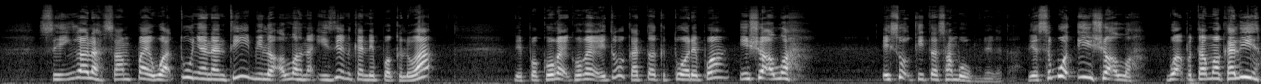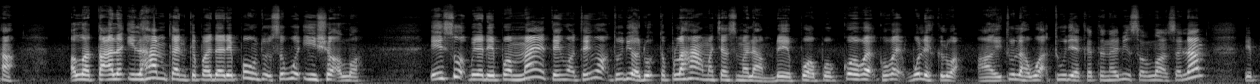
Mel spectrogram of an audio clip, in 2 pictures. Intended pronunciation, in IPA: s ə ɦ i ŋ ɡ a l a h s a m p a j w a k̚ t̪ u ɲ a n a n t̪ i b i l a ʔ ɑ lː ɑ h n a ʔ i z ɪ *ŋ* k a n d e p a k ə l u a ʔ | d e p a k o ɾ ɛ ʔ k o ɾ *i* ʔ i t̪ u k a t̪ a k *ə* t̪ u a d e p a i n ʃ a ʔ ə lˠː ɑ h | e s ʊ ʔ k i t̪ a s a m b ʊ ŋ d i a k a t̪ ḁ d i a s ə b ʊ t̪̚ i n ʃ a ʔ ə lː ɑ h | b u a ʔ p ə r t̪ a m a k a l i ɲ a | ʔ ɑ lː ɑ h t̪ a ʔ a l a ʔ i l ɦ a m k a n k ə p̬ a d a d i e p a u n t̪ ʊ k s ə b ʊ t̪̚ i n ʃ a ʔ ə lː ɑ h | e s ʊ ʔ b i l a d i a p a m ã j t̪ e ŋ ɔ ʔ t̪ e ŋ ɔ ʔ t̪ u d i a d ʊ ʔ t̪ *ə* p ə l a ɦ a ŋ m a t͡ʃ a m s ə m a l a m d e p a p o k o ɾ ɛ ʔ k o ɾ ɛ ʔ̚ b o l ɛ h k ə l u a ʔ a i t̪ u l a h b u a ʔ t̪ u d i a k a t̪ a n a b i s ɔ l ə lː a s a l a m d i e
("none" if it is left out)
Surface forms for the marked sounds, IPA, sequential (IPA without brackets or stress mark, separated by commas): n, ɛ, ə, ə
